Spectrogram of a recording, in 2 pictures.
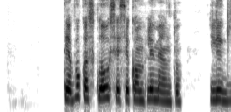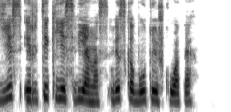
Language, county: Lithuanian, Šiauliai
